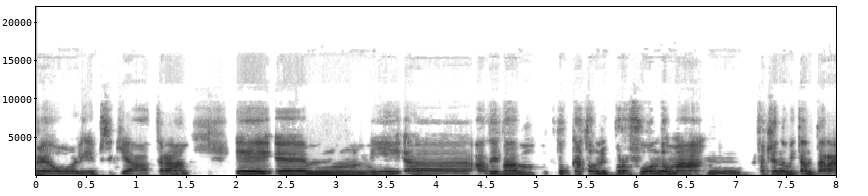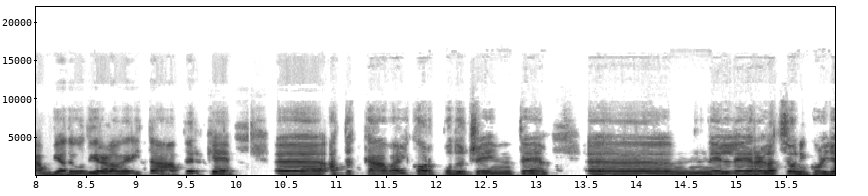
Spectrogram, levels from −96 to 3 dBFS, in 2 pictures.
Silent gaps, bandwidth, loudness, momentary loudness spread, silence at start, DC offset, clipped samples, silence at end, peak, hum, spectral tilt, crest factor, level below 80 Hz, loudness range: none; 9.4 kHz; -16 LUFS; 9 LU; 0 s; under 0.1%; under 0.1%; 0 s; 0 dBFS; none; -4.5 dB/octave; 16 dB; -58 dBFS; 3 LU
